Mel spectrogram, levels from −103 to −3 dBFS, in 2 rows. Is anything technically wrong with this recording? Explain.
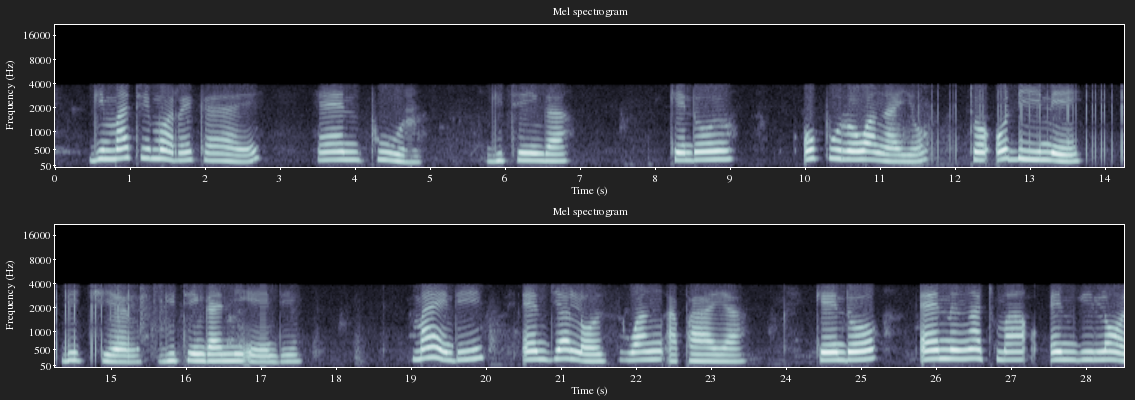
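Yes, there are two kinds of fault.

Packet loss with last packet repeated occurs at 4.72 to 4.76 s (40 ms) and at 17.0 to 17.08 s (80 ms), just after "gi tingani". Missing packets were filled by replaying the previous one, and the repeats, which fit 20 ms packets, don't align with the pitch. Each gap is a brief robotic stutter. Each is a run of repeats, not separate ticks.

A train of clicks runs from 11.44 to 15.25 s, ending before "gi tingani". It is about fifty similar pulses at an uneven 11.9 per second, peaking well above the speech, and is likely interference or a faulty connection. These clicks sit on top of the sound, unlike packet-loss stutters, which replace it.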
